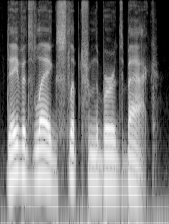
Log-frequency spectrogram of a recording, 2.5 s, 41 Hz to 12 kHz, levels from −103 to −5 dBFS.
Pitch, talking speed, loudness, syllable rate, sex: 115 Hz, 165 wpm, -16 LUFS, 4.0 syllables/s, male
